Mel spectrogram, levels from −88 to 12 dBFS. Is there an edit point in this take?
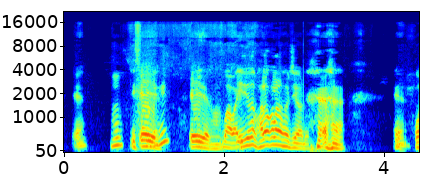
no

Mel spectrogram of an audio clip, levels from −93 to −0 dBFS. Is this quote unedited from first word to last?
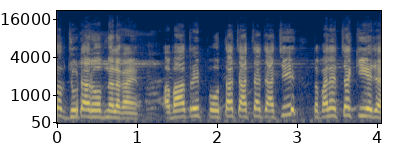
yes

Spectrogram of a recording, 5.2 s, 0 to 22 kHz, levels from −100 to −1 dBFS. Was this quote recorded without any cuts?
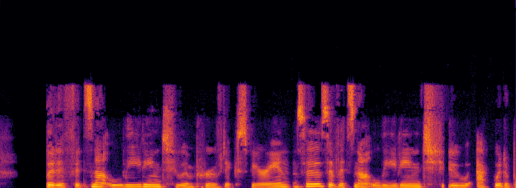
no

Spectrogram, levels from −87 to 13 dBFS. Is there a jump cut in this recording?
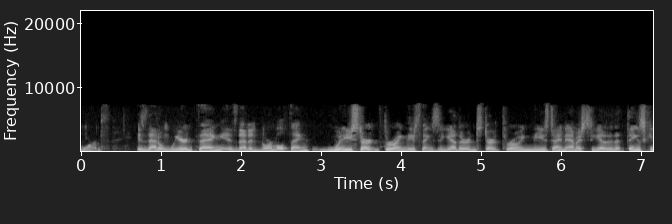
yes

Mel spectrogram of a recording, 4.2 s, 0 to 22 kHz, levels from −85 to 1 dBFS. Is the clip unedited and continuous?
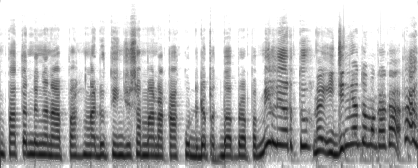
yes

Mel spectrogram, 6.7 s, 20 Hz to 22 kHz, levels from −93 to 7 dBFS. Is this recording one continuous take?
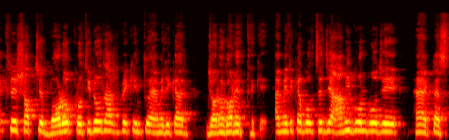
no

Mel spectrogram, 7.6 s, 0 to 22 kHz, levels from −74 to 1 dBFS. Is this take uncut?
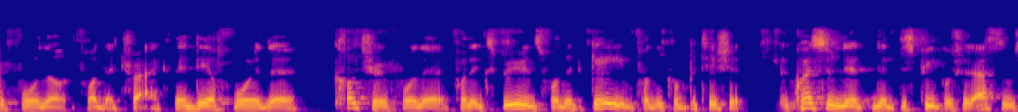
no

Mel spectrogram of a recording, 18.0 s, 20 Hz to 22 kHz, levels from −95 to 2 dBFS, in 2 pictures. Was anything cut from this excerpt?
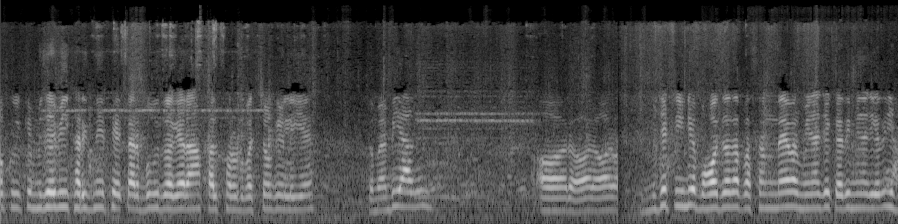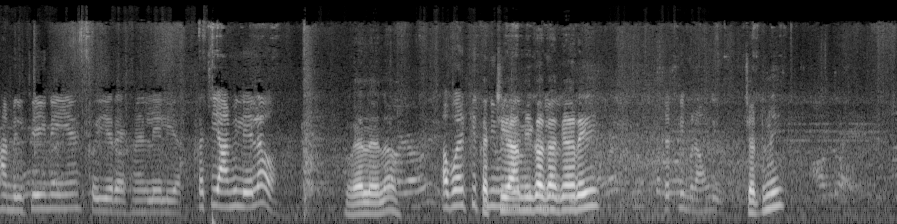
no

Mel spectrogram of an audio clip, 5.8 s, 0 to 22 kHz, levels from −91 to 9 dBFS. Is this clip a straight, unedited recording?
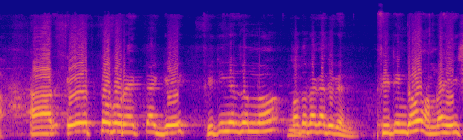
no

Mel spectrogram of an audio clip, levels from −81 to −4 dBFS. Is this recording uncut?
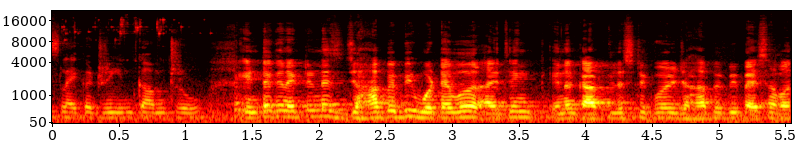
no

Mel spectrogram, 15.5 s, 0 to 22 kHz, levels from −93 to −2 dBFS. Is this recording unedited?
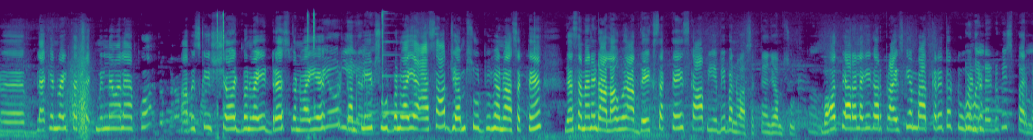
yes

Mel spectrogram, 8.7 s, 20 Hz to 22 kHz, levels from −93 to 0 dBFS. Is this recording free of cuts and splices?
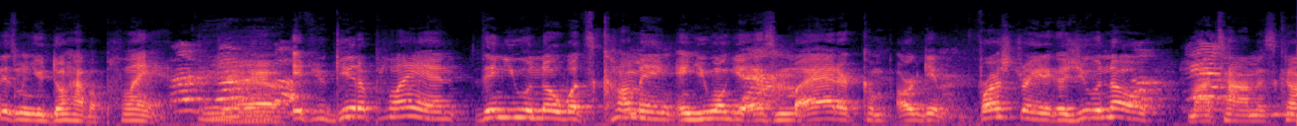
yes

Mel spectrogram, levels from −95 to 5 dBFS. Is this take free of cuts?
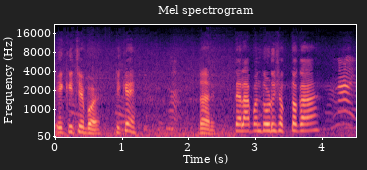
no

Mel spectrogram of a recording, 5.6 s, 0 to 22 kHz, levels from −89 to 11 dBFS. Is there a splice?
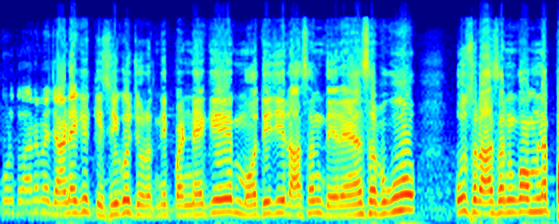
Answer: no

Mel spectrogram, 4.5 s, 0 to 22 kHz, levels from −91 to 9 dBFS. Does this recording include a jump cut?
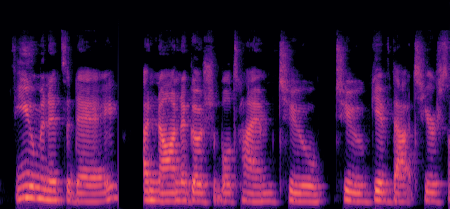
yes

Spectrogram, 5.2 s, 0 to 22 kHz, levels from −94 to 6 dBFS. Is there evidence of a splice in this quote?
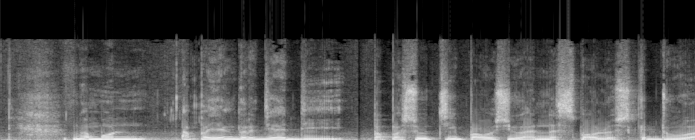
yes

